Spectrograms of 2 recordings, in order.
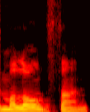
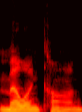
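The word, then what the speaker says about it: Melancon: your last name again my last name is Malone son it's most people pronounce it melan Con but it's from New Orleans on okay thank you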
